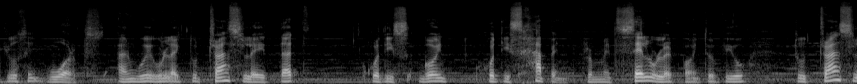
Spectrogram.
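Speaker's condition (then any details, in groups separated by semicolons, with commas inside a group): No condition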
